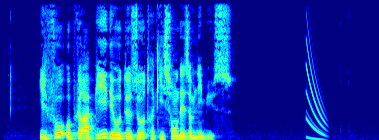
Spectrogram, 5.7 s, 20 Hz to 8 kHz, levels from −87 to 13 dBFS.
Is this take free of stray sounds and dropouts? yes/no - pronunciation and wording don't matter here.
no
